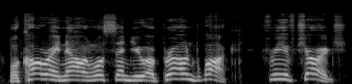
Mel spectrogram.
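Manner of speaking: high, slow commercial sales pitch; announcer pitch. Acted. Announcer selling brown blocks to viewers, high commercial voice. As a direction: sell it like a TV announcer, drawn out. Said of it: "Phil the announcer".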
